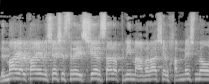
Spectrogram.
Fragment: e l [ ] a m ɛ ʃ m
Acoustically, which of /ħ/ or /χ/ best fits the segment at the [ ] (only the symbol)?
ħ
